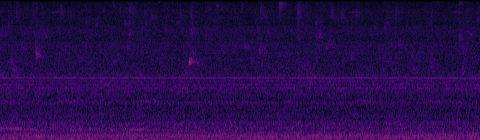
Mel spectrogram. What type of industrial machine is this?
pump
